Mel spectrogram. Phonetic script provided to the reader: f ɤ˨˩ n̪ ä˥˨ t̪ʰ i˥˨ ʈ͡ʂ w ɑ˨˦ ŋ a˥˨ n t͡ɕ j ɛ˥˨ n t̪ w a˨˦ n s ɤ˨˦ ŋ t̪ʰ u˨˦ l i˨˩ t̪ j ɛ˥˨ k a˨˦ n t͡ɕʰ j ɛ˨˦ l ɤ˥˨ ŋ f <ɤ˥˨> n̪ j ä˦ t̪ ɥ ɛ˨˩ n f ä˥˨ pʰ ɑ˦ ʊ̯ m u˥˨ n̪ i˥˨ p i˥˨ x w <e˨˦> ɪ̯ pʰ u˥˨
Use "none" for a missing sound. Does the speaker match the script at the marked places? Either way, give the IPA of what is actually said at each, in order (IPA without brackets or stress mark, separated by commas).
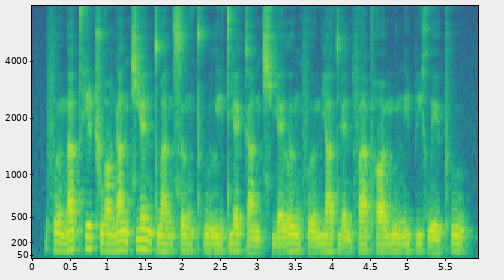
ɤ˨˦, e˨˦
